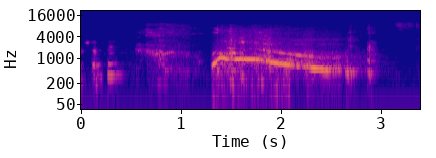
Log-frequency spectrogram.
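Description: A single loud, excited scream lasting over a second, starting high and sliding downward in pitch, preceded by a brief soft giggle or murmur.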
